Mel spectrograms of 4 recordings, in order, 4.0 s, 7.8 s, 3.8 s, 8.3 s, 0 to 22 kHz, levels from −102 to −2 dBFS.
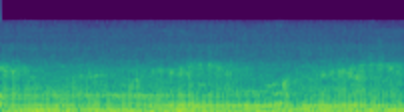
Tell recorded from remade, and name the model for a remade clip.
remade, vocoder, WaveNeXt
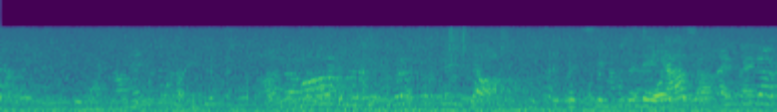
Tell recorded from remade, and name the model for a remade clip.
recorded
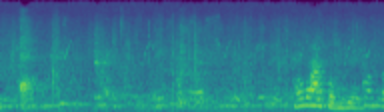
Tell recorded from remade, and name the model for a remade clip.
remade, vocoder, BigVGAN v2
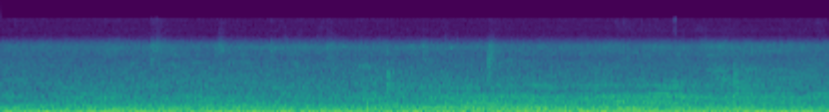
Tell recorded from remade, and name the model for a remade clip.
recorded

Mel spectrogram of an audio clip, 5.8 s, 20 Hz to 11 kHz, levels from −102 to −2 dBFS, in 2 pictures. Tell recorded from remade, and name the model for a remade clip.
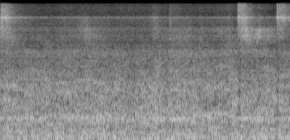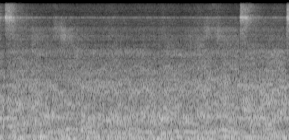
remade, codec, SNAC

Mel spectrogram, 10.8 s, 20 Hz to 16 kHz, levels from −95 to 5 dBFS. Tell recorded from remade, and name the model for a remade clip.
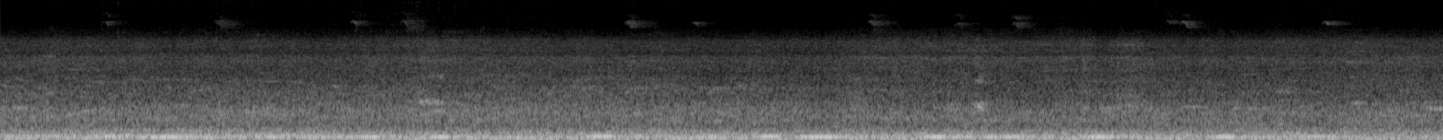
recorded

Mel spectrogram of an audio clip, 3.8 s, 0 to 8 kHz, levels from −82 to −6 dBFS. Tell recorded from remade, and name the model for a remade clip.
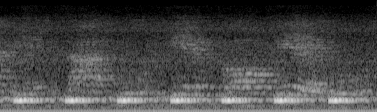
recorded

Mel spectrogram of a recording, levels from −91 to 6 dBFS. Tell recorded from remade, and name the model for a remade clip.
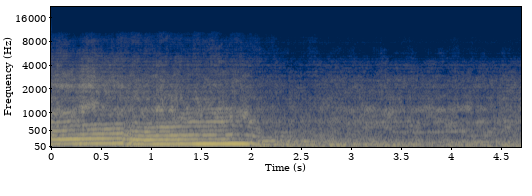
remade, codec, HILCodec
